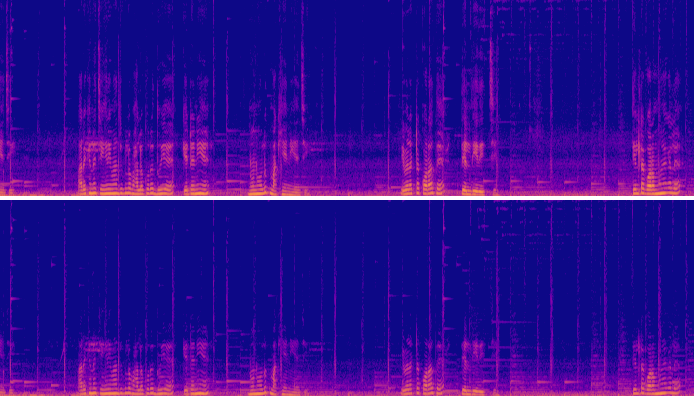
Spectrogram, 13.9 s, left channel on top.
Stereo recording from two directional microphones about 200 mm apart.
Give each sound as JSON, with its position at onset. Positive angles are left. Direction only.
{"t": 0.2, "sound": "speech", "side_deg": 0}
{"t": 1.5, "sound": "speech", "side_deg": 15}
{"t": 8.0, "sound": "speech", "side_deg": 20}
{"t": 12.6, "sound": "speech", "side_deg": 30}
